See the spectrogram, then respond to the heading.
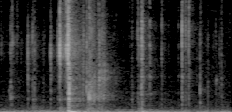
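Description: A metal utility blade slices and scrapes thin strips off a hand-sized solid bar of purple-blue metallic soap, held in the hand and pre-scored into grooves. A string of crisp, dry, clicky scrapes with bright edges is heard, with one sharper, louder cut near the start. Short crackles follow, then fade back to a soft hush.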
